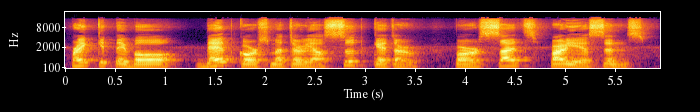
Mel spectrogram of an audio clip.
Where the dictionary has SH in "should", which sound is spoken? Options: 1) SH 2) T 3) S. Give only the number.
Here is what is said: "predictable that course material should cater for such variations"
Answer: 3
